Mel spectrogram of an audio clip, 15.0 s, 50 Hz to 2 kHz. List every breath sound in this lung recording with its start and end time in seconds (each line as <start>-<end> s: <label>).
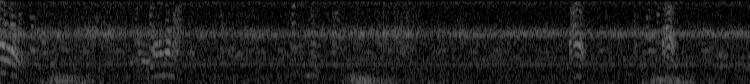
0.77-2.27 s: inhalation
6.66-8.38 s: inhalation
12.60-14.21 s: inhalation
